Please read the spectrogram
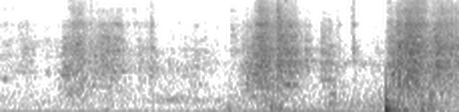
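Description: Soft rustling and one dull, low thump just before the end.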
